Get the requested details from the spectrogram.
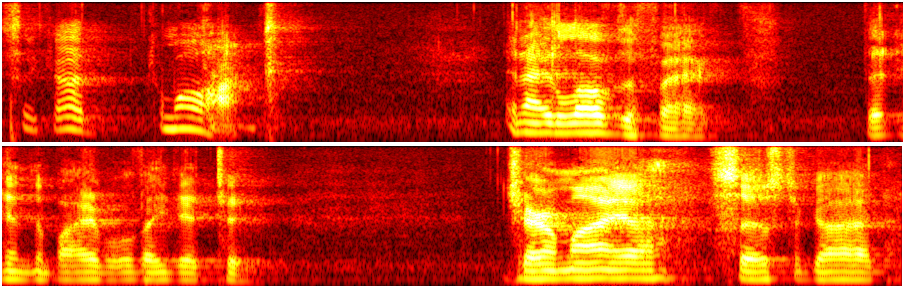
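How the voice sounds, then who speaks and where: An older man preaching a sermon in a conversational, earnest way, his voice swelling to loud, emphatic peaks. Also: medium pitch, steady tone, unhurried.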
